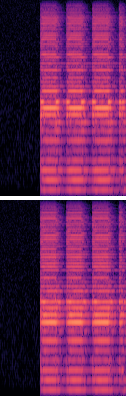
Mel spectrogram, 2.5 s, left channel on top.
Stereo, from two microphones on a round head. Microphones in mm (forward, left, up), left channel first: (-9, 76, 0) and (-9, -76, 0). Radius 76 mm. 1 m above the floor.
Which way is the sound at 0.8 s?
15° right (ahead or behind).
